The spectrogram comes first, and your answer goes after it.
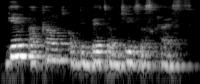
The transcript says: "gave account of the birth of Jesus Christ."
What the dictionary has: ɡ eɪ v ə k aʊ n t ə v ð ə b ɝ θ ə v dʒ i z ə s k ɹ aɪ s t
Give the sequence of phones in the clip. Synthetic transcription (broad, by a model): ɡ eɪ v ə k aʊ n t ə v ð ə b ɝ t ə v dʒ i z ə s k ɹ aɪ s t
